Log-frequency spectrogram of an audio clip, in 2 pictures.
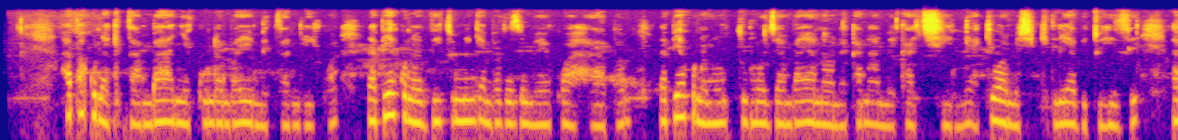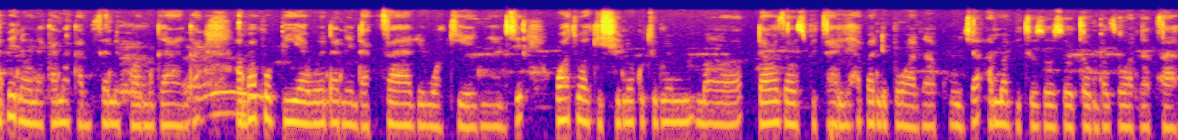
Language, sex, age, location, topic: Swahili, male, 18-24, Nakuru, health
